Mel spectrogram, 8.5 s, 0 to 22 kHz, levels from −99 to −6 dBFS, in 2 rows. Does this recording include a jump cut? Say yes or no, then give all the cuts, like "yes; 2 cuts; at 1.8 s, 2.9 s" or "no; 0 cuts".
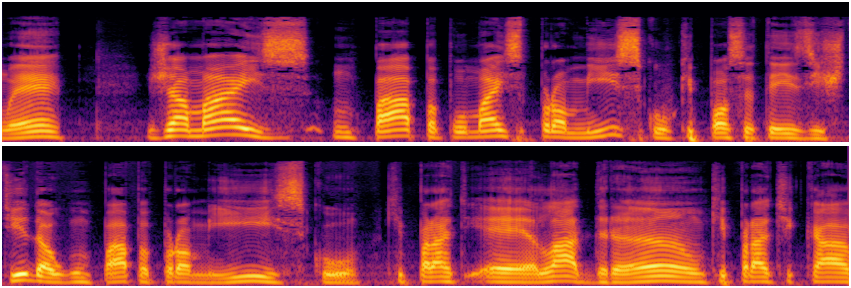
yes; 1 cut; at 6.1 s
